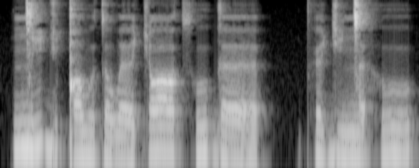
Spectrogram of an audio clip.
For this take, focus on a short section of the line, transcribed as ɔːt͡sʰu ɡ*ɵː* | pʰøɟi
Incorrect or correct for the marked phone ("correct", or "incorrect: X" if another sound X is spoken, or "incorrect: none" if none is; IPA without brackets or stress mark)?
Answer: incorrect: əː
